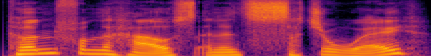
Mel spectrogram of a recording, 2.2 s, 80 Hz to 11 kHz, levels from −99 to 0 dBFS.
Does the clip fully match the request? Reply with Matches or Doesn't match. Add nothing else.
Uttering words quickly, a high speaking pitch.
Doesn't match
